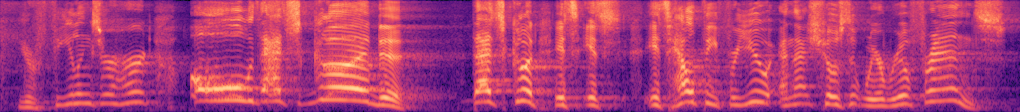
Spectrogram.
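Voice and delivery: high, loud, exaggerated delight; mock-thrilled wife cooing at a child; gushing smiling delight. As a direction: gush over it in a sing-song, smiling. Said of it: "She smiled and she looked at the girl".

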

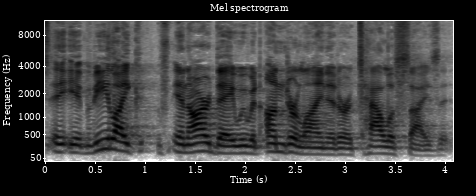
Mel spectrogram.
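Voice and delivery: usual speaking voice

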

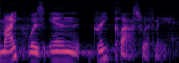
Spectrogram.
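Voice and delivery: ordinary delivery

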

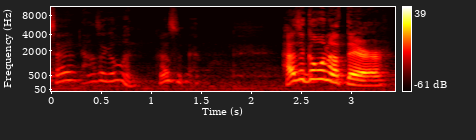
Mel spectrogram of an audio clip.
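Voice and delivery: a hint of a smooth king making small talk; breezy King David greeting. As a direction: play it friendly and offhand, like nothing's wrong. David greets Uriah back home.

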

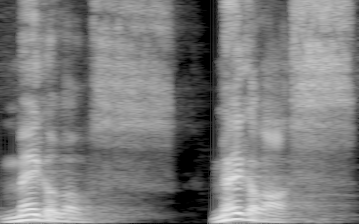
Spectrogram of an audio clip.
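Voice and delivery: "megalos" slowly, each syllable drawn out; careful slow Greek "Megalos"; Greek word. Shown as a demonstration. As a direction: say "megalos" slowly, MEH-ga-los. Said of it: "he uses an emphatic Greek word".

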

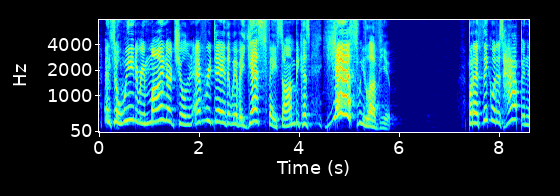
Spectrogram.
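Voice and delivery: high, loud fervent preacher voice; preaching. Real, not acted. Pastor exhorting parents, preaching. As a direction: press it home to the church.

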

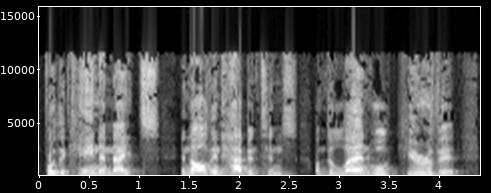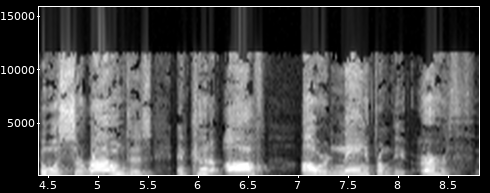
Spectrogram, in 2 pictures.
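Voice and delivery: impassioned scripture plea, high and loud; crying out. Acted. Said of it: "he's crying out to God".

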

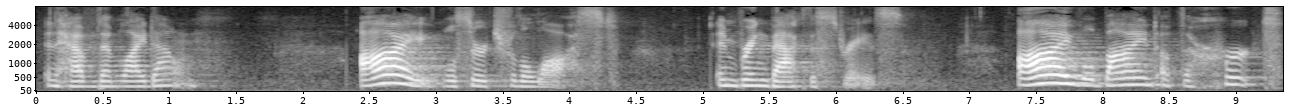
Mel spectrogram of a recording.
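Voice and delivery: slow, deliberate promises, softening at the end; slow scripture reading. Acted. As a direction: read each promise slowly and tenderly. Reads God's promises slowly.

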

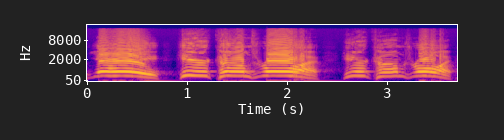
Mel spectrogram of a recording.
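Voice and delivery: high, loud cheering shout, drawn out slowly; kids hollering. Retold or imitated. Theater kids cheering for Roy, loud high shout. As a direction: cheer like a kid at the Saturday matinee. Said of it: "start hollering".

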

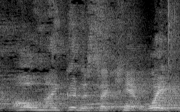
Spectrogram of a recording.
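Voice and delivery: lightly voiced excited toad. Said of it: "And Toad is so excited".

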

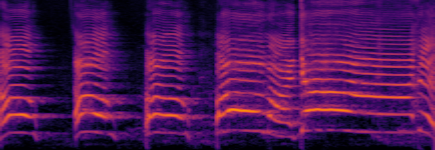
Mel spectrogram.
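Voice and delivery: loud, very high squawking screams, last one drawn out; screeching parrot. Retold or imitated. Parrot crying out as its cage falls, screeching. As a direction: shriek like a parrot in a falling cage. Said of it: "the bird is going".

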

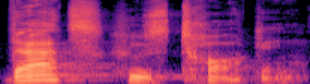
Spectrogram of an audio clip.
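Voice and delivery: normal talking voice

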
